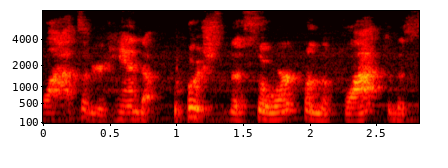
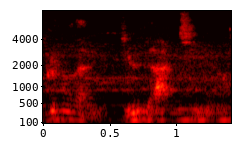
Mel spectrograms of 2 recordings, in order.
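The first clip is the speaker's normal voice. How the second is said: whisper, quieter; 15 dB quieter than usual. Voicing a whisper that taunts a raging player character: whispering voice. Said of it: "you're a whisper that says".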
